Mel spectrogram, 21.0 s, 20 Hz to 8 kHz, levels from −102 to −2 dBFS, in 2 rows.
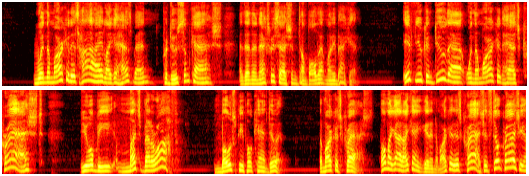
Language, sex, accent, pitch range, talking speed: English, male, American, 130-180 Hz, 175 wpm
